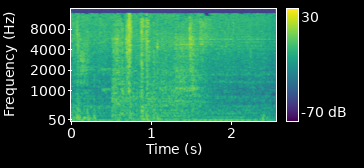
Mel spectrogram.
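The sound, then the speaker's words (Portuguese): A heavy garbage collection truck works at night, around 9 p.m., in the Olene neighbourhood north of the capital; its engine runs steadily while short mechanical clanks and hydraulic whooshes break through the low drone. No one speaks. “À noite, às 21 horas, um caminhão de recolha de lixo faz o seu trabalho no bairro de Olene, mais a norte da capital.”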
